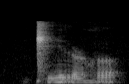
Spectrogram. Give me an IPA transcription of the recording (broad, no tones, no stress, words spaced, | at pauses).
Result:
ǁʰirɹɔ̤r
